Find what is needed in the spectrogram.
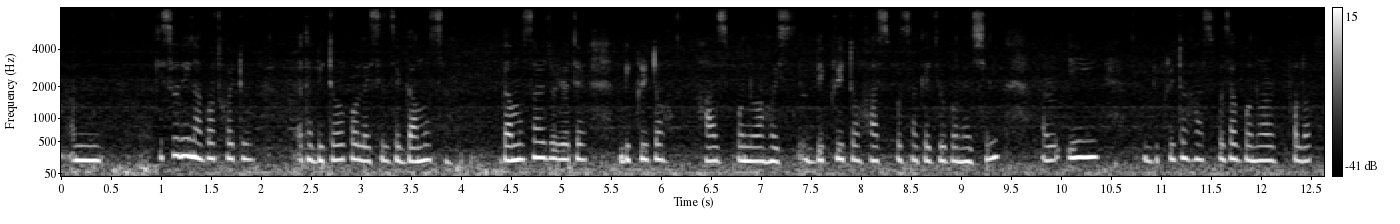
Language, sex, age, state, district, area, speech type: Assamese, female, 30-45, Assam, Morigaon, rural, spontaneous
